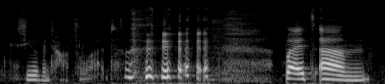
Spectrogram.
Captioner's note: laughing softly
